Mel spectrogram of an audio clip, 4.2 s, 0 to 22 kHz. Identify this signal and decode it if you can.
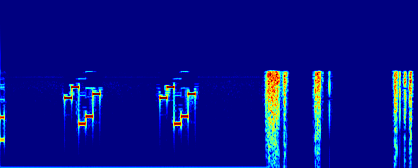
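Five-tone selective call (ZVEI), heard as quick runs of five tones, tones of about 70 ms. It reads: 88139 88139
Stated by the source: ZVEI five-tone call, address 88407, received on an SDR.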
